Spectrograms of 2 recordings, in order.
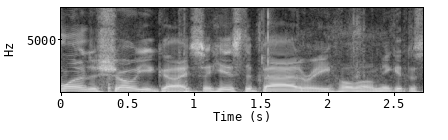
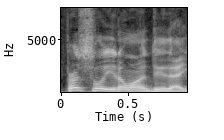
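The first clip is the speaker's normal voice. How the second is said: usual speaking voice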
